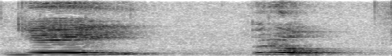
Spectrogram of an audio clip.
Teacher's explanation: Bom, em se tratando de encontros vocálicos, as palavras do texto dinheiro, aqui a gente já sabe que tem um dígrafo, fazer um Nzinho assim, dinheiro. O E é vogal e o I é semivogal. Isso daqui é um ditongo.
